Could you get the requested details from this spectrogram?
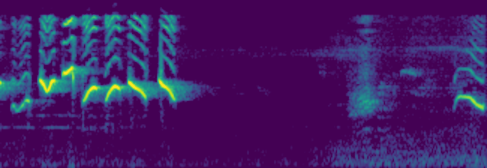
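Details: Mountain leaf warbler singing actively, meant as a lure and tutor for small birds: a quick burst of about eight high, sharply slurred whistled notes lasting a second and a half, then quiet with faint low background rumble and a final slurred note.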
